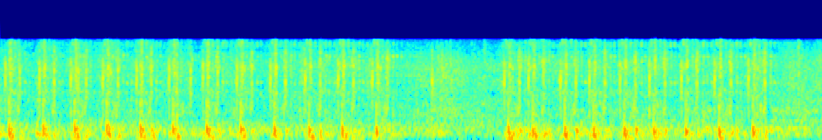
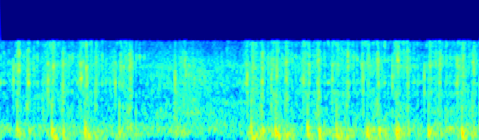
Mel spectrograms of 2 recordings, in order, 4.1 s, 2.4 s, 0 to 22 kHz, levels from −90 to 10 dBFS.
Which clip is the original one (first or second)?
first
